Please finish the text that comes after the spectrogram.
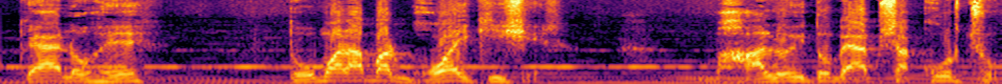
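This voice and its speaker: A man's voice: medium pitch, measured pace, music in the background, natural voice. A man playing a skeptical, dismissive villager in a cartoon, talking in a colloquial, questioning way. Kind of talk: cartoon voice acting.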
